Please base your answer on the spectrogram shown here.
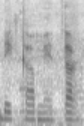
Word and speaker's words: dekameter: Ada kilometer atau km, hektometer atau hm, dekameter, dam ini bacanya dekameter.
